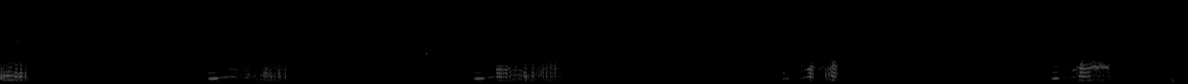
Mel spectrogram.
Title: Snoring cat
